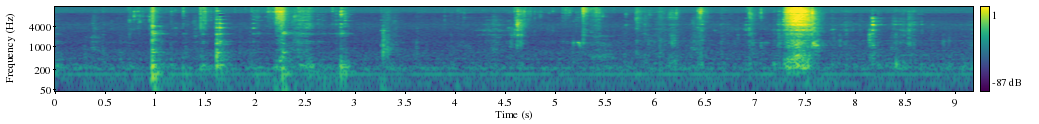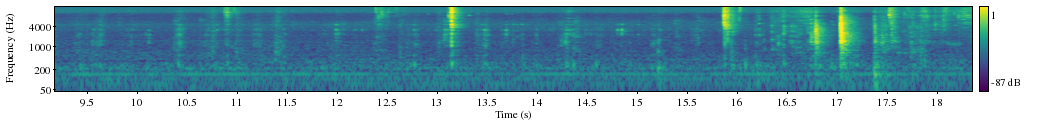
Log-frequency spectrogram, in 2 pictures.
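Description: Chewing of a mouthful of braised kimchi and fish, with scattered small clicks of chopsticks against dishes and one louder short noise about seven seconds in. A steady low hum runs underneath.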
